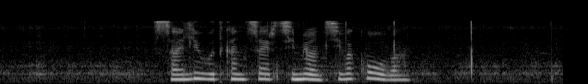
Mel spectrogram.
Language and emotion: Russian, positive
